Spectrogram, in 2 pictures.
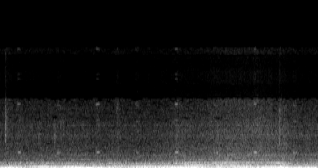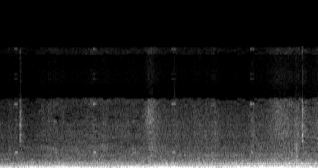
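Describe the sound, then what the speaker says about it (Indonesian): A car's engine revs and pulls away on a quiet road as the driver presses hard on the accelerator, a steady loud drone with rising engine tone and road rumble throughout. "Lalu, ia mulai menancapkan gasnya kembali."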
